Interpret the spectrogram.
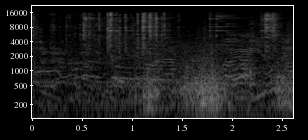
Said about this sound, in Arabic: حكيت لكم عن أصوات الناس الغير مفهومة خلونا نتخيل إنهم قاعدين بمطعم كيف بتسمعوا أصواتهم؟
